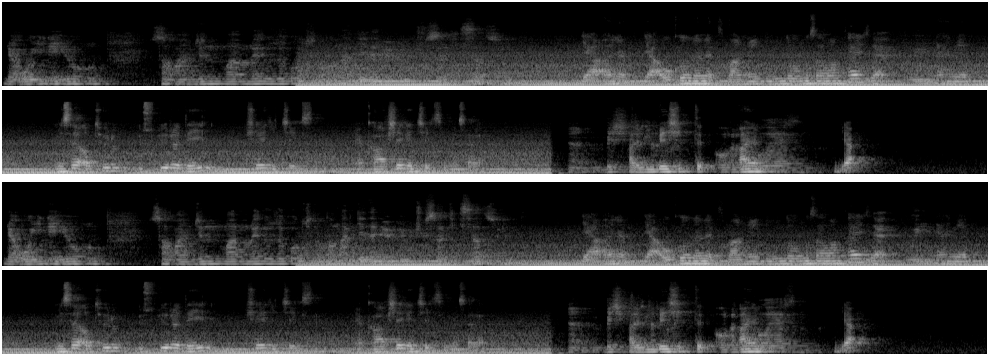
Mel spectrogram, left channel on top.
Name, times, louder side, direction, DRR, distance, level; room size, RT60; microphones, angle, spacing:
voice 1, 0.0-5.1 8.7-9.3 15.5-16.6 17.0-18.0, equal, 30° right, -2 dB, 5.0 m, -36 dB
sound 1, 2.9-15.4, left 2 dB, 30° left, 0.5 m, -27 dB
voice 2, 5.8-8.8 9.3-9.7 10.1-12.0 12.3-13.1 13.4-14.7 16.1-16.9 17.2-17.5 18.2-18.4, left 1 dB, 15° left, 9 dB, 0.8 m, -26 dB
21.0 x 16.0 x 3.2 m, 0.73 s
head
